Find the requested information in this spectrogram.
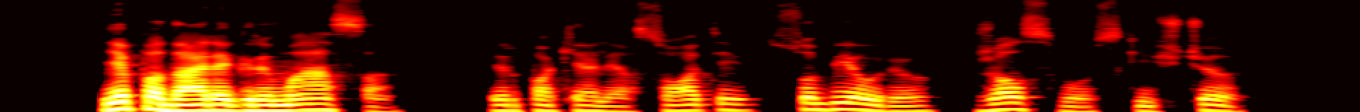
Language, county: Lithuanian, Alytus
